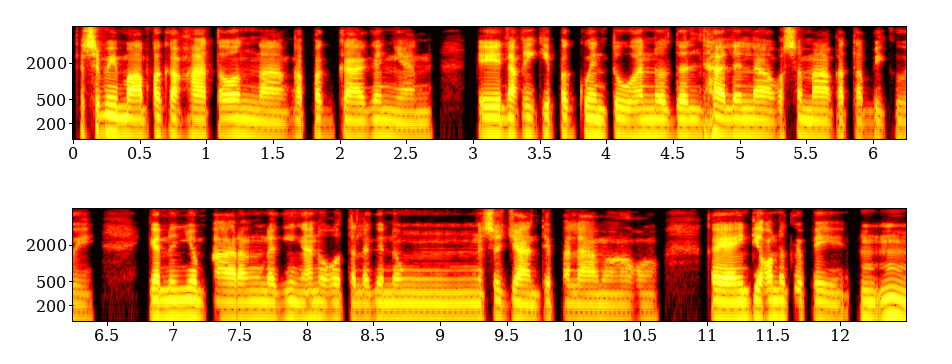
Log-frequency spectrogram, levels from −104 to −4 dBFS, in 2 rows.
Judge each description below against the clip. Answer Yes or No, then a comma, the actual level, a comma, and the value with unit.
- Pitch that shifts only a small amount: Yes, narrow, 1.7 semitones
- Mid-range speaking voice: No, low, 115 Hz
